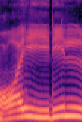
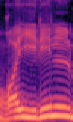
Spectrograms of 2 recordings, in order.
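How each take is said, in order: No difference in how they are said.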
